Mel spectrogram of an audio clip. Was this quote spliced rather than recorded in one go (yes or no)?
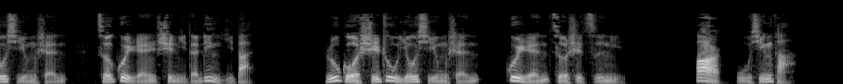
no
